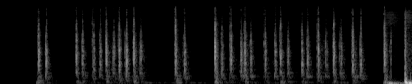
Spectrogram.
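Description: Computer keyboard typing: a quick, irregular run of key clicks with short pauses, as text is typed into a search bar.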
